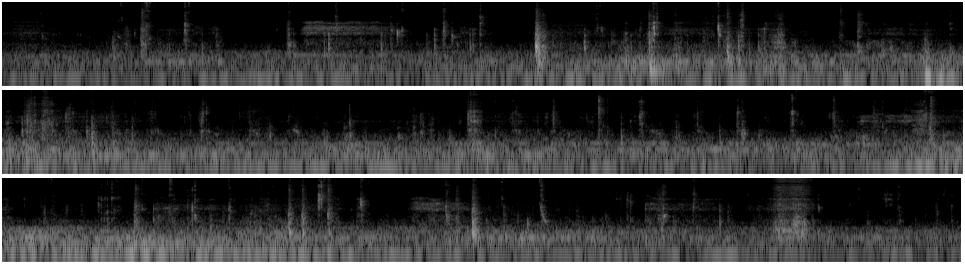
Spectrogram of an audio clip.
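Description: Close-up mouth sounds of eating: steady chewing with many sharp crunching bites, with a brief louder noisy burst near the end.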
